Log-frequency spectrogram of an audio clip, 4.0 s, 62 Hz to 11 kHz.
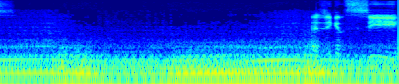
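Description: A supercharged Toyota FRS engine with about 130,000 miles idles and revs unevenly, misfiring, stumbling and sputtering with a rough, loud rumble; a brief higher squeal cuts in near the end.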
